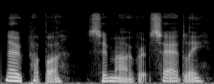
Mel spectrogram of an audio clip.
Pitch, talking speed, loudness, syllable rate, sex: 155 Hz, 140 wpm, -19 LUFS, 4.7 syllables/s, female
